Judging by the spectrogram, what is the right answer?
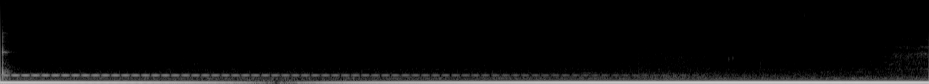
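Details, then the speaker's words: Simulated ASMR roleplay hearing test: steady pure beeping test tone that fades out and returns as the listener is asked to signal when the sound starts and stops; pure-tone hearing test tone. "Now I'm gonna need you to tell me when you start hearing this sound."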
